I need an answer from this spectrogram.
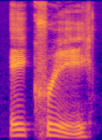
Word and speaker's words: Acree: Acree. Yes, that is the right pronunciation.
